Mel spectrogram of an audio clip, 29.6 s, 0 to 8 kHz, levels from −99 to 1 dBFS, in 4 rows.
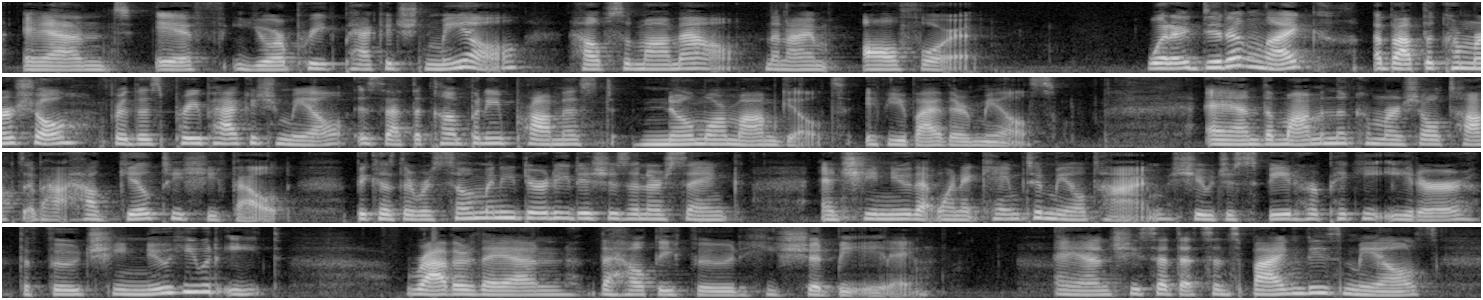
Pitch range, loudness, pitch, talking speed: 165-205 Hz, -25 LUFS, 185 Hz, 205 wpm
